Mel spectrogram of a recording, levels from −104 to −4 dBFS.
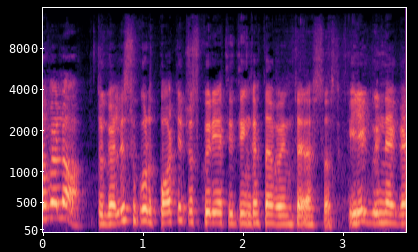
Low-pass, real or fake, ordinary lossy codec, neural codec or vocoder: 14.4 kHz; fake; MP3, 96 kbps; vocoder, 44.1 kHz, 128 mel bands, Pupu-Vocoder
